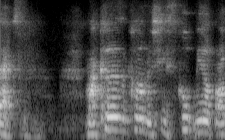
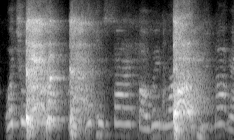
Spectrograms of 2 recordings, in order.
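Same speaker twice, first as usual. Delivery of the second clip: high, urgent comforting; retold emotional pleading; emotional family reassurance; 9 semitones higher, 12 dB louder than usual. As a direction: insist on love with a high, distraught voice. Family reassures her in hallway.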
